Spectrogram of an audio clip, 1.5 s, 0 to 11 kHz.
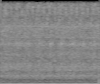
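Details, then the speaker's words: BMW E46 with M52 engine at idle, heard at the exhaust: a deep thrum with an uneven, lumpy pulse. Cylinders 3 and 4 are misfiring badly, caused by unmetered air leaking past the intake boot behind the MAF sensor. It runs better with throttle. "Но трети и четвърти са много зле. Няма да се оправи. Тя сега работи неравномерно."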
